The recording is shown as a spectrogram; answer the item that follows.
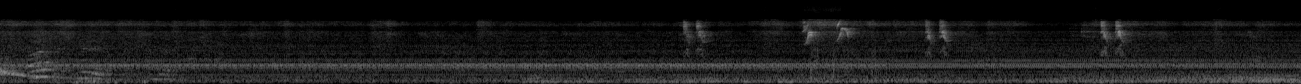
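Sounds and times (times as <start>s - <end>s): faint background hum: 0.0s - 13.0s
small bird chirping: 6.8s - 7.2s, 8.0s - 9.7s, 10.8s - 11.4s.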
